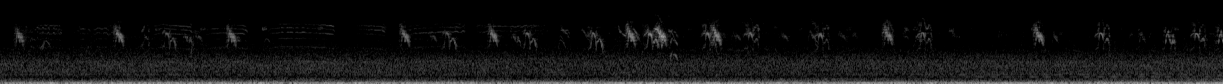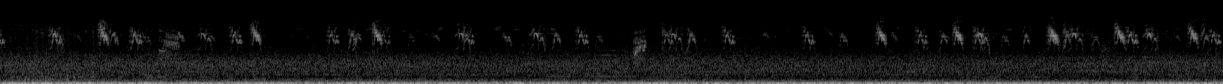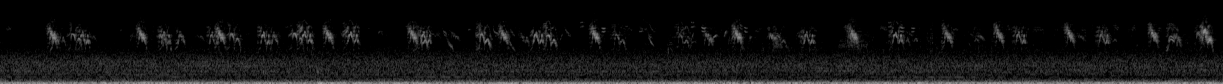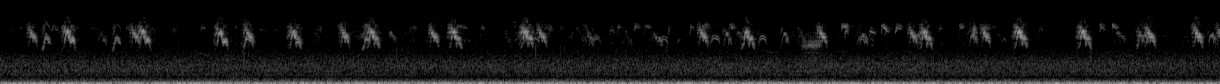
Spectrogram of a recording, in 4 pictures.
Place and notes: Berlin, Tempelhofer Feld - field ambience /w birds
08:06 Berlin, Tempelhofer Feld - field ambience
